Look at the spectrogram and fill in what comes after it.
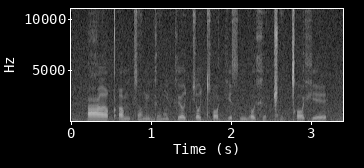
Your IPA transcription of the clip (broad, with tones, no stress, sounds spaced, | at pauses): ʕ a˦ e̯ qʼ e˦ m c a̤˦ m ɡʲ ɔ̤˦˨ m kʲ ɔ˦˨ c ɔ˧ cʰ ɔ˨ kʲ e˧ s ɲ ɔ̤˧ o̯ xʲ ɔ̤˧ ǁ e̤˦ ǀ ɔ˧ xʲ e˨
